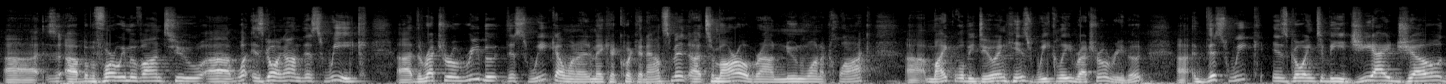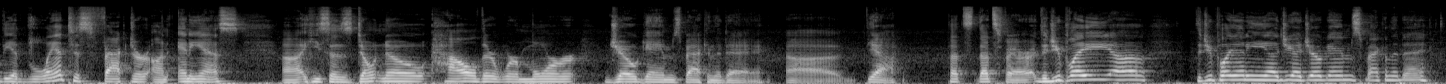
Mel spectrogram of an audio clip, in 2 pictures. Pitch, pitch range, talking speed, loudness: 135 Hz, 120-170 Hz, 195 wpm, -16 LUFS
